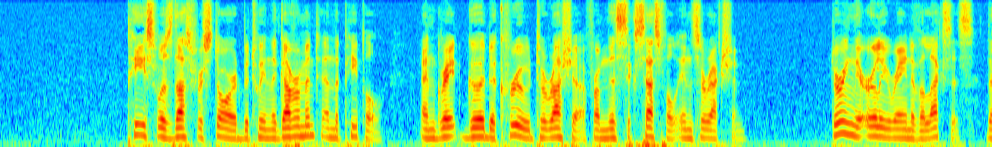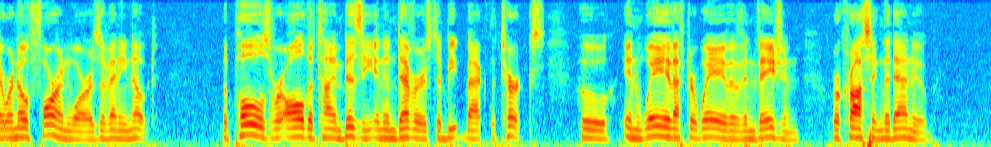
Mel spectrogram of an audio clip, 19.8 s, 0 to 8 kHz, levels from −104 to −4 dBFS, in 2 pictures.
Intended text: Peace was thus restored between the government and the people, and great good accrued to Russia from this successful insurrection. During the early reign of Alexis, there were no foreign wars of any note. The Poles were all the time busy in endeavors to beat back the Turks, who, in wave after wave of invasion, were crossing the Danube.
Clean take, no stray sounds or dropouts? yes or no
yes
